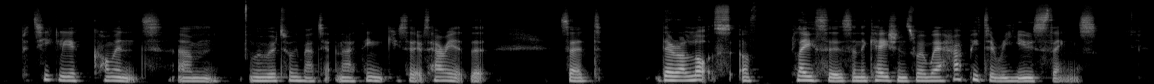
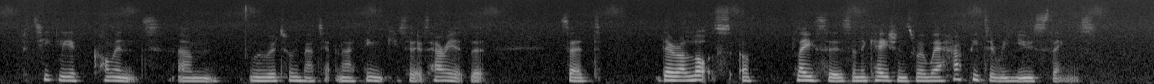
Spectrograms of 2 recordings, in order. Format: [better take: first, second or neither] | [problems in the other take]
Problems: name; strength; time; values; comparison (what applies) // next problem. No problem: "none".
first | hiss; loud; throughout; 8 dB below the speech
